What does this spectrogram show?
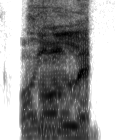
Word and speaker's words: Soole: There's a new movie out called, I think it's Soole. Is it Sole? Or I think that's how it's, I'm not sure if that's how it's pronounced, but it's, how is it pronounced? Did I get it? Sole. Thank you.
